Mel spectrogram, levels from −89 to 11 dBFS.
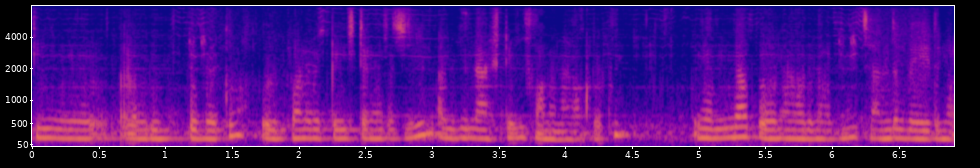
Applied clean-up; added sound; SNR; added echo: neural separator model SepFormer DNS4.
